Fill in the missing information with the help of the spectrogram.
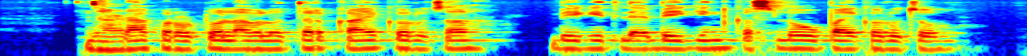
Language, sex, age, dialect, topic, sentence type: Marathi, male, 31-35, Southern Konkan, agriculture, question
